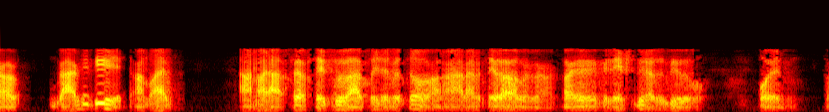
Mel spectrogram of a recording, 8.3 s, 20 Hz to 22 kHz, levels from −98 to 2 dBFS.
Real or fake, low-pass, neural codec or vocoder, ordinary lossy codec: fake; 3.6 kHz; autoencoder, 44.1 kHz, a latent of 192 numbers a frame, MeloTTS; AAC, 16 kbps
